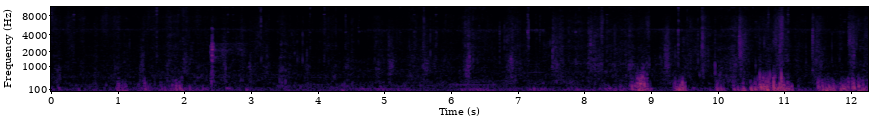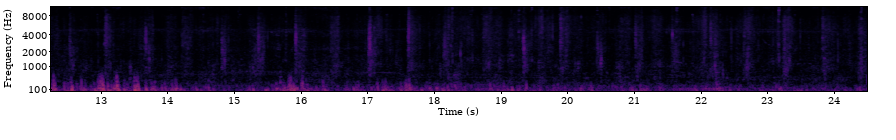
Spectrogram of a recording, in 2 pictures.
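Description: Wind buffeting a phone microphone in gusts, strongest around the middle, over a run of light footsteps on a dirt track.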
